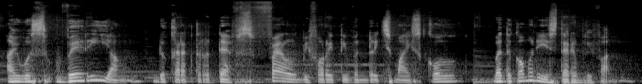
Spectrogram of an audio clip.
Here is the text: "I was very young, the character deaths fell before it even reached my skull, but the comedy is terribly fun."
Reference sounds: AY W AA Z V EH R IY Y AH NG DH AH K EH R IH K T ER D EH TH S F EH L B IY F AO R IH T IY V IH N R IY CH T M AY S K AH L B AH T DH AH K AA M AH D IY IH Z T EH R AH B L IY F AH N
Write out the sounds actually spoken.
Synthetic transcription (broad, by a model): AY W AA S V EH R IY Y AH NG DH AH K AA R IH K T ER D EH F S F EH L B IY F AO R IH T IY V IH N R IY CH M AY S K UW L B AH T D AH K AA M AH D IY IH S T EH R AH B L IY F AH N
